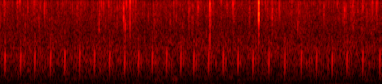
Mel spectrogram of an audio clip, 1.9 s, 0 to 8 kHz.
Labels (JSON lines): {"label": "biophony, rattle", "recorder": "SoundTrap 500"}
